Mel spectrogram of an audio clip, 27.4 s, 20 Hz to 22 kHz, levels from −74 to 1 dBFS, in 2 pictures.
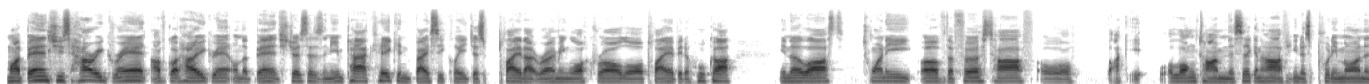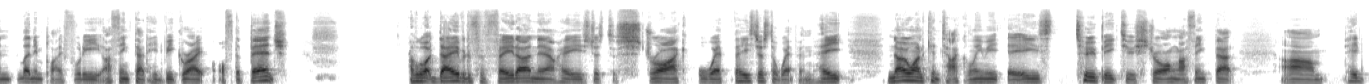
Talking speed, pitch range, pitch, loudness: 215 wpm, 110-125 Hz, 115 Hz, -21 LUFS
